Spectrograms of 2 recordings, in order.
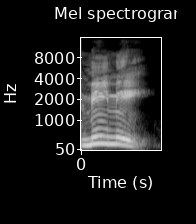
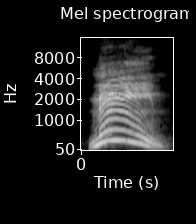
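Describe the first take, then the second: First: It is said as two separate syllables. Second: It is said as a single syllable. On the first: The speaker calls it wrong. "it's not me, me" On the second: The speaker calls it right. "It's meme"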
